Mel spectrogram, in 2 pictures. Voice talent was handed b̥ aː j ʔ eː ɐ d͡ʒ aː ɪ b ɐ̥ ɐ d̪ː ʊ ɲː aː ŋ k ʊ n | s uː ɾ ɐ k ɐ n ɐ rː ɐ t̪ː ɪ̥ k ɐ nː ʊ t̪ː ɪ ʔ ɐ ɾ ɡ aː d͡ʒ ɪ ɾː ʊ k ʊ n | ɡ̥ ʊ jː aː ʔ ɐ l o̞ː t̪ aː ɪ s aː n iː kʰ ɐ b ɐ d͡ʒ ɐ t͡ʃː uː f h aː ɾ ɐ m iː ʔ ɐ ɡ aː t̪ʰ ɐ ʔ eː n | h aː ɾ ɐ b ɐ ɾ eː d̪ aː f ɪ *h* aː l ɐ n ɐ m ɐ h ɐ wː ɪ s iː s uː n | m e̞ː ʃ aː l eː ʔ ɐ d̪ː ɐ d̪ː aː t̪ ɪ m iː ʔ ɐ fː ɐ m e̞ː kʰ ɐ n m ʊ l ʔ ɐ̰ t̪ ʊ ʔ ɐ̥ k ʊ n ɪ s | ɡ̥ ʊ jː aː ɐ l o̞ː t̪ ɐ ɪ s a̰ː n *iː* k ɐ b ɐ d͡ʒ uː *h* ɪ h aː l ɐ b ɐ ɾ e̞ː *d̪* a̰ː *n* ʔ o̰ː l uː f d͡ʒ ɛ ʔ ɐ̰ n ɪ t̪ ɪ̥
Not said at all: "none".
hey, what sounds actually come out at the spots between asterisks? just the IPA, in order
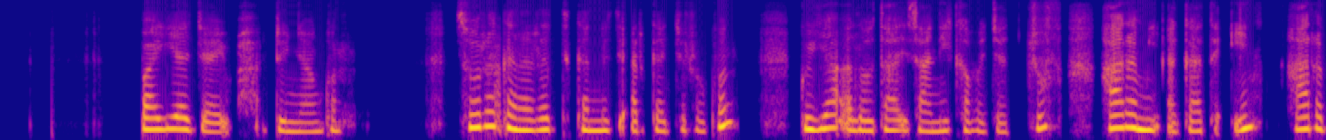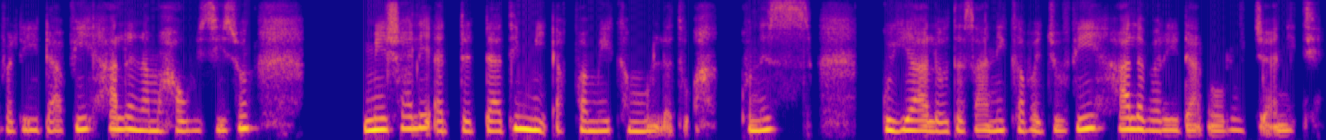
h, iː, f, d̪, n

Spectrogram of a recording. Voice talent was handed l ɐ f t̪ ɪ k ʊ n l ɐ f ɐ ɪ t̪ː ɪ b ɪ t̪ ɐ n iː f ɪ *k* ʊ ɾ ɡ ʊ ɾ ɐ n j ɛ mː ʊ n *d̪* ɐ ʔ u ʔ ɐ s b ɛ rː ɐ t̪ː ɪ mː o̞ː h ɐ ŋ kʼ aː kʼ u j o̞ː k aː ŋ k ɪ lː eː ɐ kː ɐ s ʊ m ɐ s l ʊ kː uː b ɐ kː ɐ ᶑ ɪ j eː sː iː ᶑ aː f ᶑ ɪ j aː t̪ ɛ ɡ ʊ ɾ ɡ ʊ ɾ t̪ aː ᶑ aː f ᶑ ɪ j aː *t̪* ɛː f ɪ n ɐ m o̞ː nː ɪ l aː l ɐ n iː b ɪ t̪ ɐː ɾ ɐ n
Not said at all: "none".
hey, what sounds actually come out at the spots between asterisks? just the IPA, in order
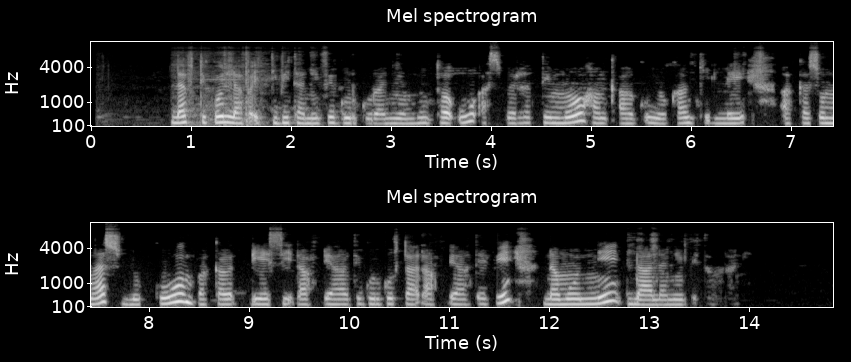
ɡ, t̪, t̪

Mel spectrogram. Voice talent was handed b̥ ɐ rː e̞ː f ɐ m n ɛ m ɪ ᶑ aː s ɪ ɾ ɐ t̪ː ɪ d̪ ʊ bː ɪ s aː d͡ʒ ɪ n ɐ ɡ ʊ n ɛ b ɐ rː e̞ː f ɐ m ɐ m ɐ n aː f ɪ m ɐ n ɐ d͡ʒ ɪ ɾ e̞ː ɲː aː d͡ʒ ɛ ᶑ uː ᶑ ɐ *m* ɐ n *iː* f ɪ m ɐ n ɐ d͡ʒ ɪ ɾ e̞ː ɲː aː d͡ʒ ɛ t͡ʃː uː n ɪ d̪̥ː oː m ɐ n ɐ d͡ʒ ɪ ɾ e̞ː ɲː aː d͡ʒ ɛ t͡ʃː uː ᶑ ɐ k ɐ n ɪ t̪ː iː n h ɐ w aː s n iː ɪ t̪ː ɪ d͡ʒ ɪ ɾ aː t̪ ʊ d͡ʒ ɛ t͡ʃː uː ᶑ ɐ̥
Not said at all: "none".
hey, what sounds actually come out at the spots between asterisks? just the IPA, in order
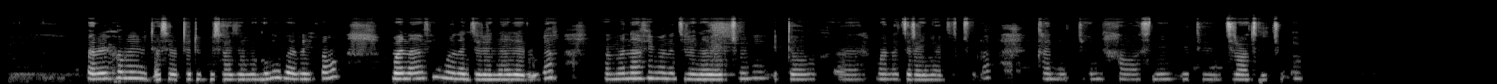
m, aː

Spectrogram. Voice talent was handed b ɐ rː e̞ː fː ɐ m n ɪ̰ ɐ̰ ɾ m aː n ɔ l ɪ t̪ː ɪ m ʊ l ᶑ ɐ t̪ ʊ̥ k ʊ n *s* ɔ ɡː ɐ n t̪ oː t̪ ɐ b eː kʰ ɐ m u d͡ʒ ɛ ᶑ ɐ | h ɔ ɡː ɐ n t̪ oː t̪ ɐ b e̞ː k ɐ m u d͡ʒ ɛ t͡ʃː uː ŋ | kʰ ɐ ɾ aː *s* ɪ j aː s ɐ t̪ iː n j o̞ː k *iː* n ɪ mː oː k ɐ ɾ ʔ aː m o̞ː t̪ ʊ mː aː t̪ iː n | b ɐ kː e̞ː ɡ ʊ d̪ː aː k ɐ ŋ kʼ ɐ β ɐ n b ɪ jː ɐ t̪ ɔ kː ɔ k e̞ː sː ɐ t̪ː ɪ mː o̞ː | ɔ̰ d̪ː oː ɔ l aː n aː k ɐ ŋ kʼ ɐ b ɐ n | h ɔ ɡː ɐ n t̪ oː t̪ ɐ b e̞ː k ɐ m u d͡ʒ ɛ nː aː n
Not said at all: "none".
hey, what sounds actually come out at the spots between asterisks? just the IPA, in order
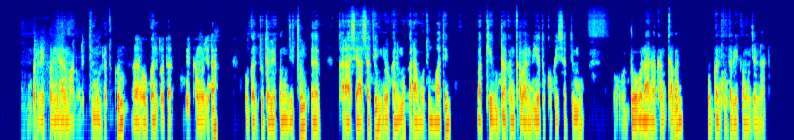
h, s, aː

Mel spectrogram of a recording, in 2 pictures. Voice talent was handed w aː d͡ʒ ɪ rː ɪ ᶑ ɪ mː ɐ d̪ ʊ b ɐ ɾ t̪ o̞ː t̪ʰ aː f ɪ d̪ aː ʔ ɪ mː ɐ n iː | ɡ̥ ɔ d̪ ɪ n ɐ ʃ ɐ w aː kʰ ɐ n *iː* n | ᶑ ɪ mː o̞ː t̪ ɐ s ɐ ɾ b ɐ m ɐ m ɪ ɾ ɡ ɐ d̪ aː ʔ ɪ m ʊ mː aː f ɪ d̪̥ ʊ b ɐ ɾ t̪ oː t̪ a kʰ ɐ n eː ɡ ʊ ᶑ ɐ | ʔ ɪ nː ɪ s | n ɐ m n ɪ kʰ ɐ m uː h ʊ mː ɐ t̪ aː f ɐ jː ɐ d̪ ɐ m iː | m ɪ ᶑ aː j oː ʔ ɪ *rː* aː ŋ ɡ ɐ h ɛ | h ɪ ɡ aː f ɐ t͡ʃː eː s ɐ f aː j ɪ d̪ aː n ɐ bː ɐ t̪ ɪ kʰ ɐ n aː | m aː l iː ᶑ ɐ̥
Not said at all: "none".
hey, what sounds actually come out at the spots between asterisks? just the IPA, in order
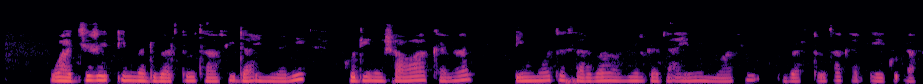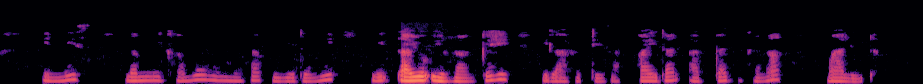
aː, rː

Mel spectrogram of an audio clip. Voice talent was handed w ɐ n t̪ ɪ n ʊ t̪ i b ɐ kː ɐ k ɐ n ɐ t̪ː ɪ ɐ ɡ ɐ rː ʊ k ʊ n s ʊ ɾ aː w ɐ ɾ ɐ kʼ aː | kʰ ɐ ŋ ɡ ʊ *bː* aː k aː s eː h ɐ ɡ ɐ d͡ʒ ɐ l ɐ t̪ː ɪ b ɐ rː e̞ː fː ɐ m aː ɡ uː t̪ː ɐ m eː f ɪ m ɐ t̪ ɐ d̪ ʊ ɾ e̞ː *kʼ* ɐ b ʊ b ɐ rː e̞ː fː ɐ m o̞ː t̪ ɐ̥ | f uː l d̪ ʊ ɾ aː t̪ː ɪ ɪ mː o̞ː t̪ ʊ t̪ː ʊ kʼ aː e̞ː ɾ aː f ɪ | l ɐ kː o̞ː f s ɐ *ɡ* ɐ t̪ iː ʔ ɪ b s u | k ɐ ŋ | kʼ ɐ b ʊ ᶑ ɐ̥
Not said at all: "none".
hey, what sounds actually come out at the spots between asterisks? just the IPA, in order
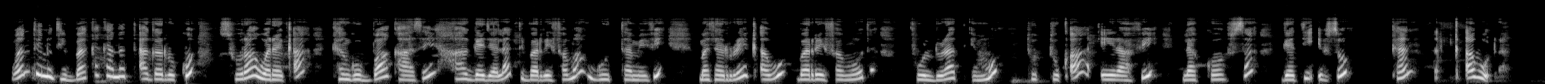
bː, kʼ, ɡ

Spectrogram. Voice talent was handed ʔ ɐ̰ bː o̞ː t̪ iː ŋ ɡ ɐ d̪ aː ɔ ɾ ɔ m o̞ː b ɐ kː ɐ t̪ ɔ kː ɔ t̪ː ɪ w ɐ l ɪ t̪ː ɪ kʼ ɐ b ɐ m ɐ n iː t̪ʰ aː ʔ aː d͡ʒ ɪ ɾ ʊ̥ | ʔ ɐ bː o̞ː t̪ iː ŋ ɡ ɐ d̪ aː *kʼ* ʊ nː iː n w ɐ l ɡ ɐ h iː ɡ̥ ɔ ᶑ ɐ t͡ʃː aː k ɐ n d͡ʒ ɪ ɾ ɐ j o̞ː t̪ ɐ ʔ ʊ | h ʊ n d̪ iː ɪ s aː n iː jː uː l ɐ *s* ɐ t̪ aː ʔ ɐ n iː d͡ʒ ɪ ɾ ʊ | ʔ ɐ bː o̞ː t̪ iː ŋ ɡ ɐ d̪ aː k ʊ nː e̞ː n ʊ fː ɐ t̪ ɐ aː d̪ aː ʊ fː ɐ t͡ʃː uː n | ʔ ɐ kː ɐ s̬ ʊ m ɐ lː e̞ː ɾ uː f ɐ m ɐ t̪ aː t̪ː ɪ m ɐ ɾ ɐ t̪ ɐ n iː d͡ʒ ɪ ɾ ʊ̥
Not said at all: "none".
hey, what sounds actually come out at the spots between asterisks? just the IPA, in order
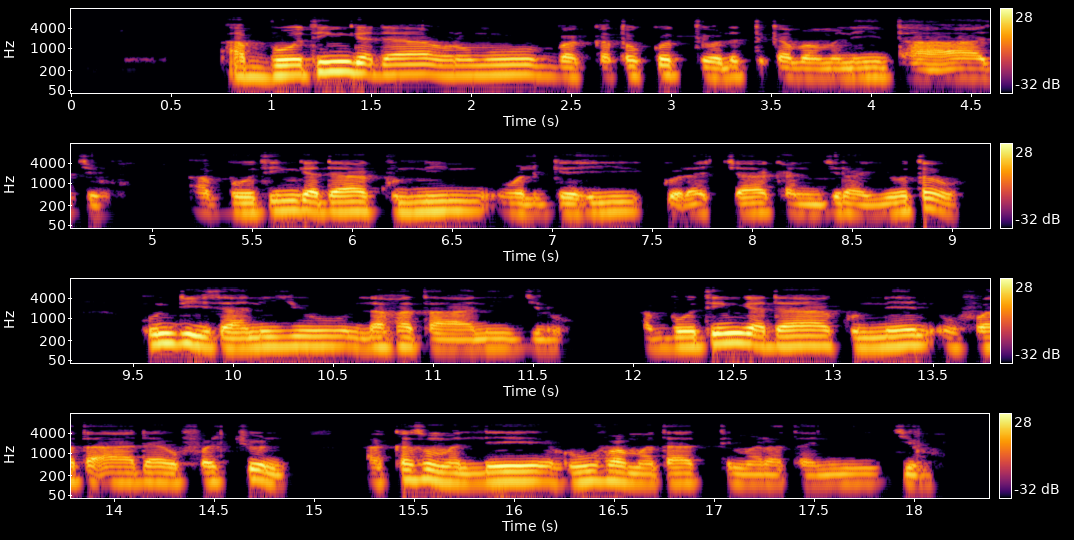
k, f

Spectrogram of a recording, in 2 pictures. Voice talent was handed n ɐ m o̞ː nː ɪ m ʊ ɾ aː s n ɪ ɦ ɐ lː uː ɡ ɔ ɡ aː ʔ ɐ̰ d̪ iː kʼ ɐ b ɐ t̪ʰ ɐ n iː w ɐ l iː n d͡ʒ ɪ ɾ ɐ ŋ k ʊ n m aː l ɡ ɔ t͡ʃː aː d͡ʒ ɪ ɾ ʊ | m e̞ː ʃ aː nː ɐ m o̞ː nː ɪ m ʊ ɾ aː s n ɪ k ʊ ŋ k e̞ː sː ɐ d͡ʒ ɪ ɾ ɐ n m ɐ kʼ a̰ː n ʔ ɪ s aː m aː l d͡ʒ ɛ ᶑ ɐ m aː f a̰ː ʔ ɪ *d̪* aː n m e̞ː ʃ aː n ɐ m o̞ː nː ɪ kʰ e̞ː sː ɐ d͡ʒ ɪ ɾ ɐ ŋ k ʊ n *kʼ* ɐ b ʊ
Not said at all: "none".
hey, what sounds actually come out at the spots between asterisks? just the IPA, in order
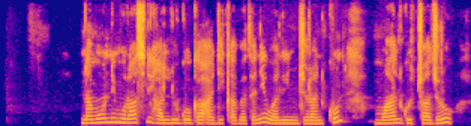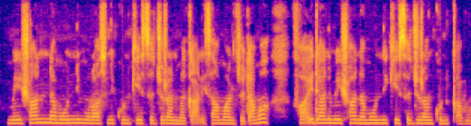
d̪, kʼ

